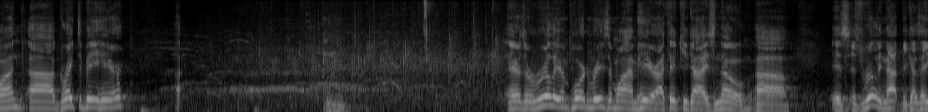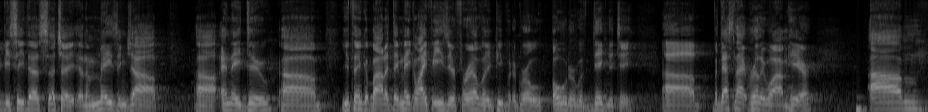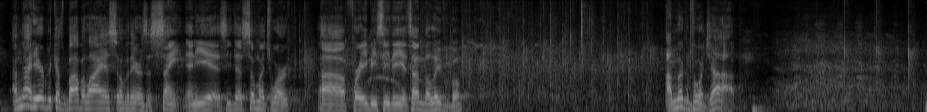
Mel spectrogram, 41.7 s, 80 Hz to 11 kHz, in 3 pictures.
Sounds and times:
Male speech, man speaking: 0:00.0 - 0:01.9, 0:07.6 - 0:11.9, 0:12.5 - 0:26.1, 0:27.0 - 0:34.8, 0:37.8 - 0:38.9
Narration, monologue: 0:00.0 - 0:02.3, 0:07.5 - 0:34.9, 0:37.6 - 0:40.7.

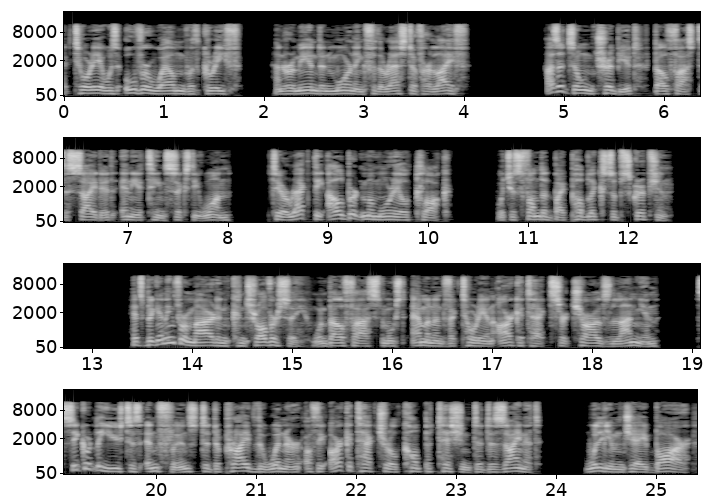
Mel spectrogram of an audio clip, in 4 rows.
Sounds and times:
Speech: 0:00.0 - 0:04.1, 0:04.8 - 0:12.5, 0:13.4 - 0:25.4.

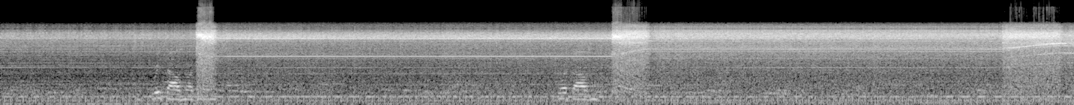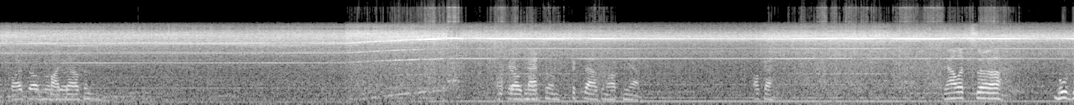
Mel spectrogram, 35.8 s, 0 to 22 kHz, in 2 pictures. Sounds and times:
Speech: 0:02.3 - 0:03.3, 0:09.3 - 0:10.1, 0:18.1 - 0:19.6, 0:26.2 - 0:28.6, 0:30.4 - 0:30.8, 0:33.6 - 0:34.7, 0:35.5 - 0:35.8.

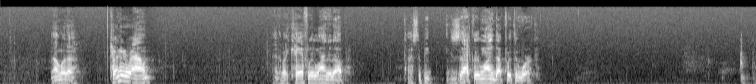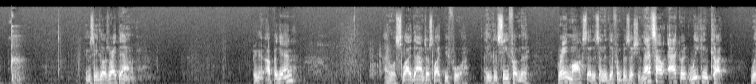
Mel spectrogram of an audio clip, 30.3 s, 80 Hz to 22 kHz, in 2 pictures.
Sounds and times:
Speech: 0:01.0 - 0:03.2, 0:05.4 - 0:07.1, 0:08.1 - 0:10.9, 0:16.8 - 0:18.0, 0:20.2 - 0:21.2, 0:22.8 - 0:30.2.

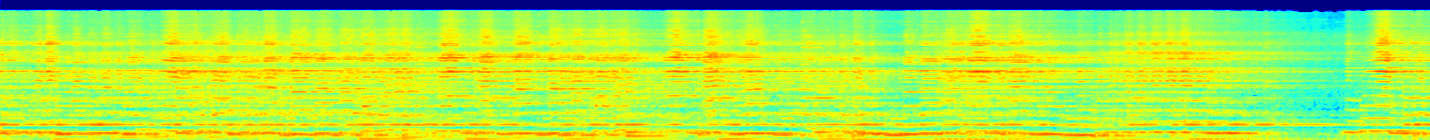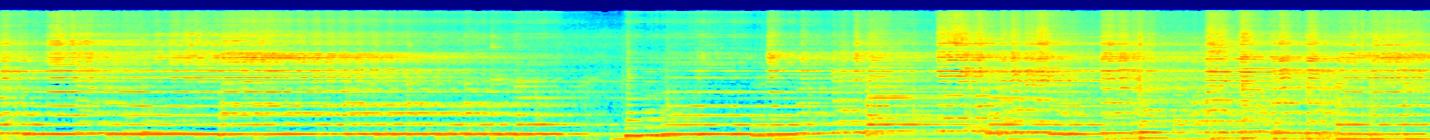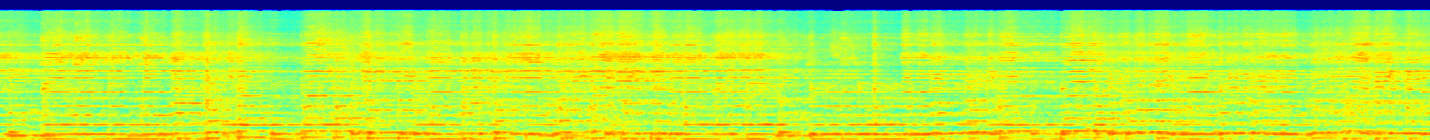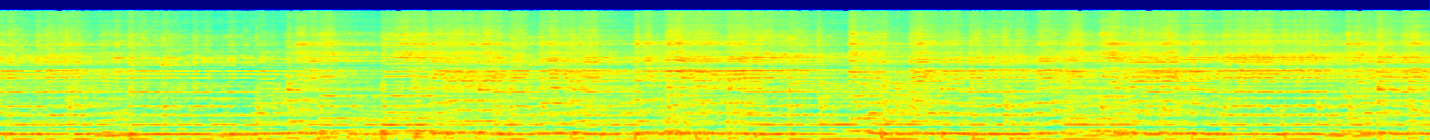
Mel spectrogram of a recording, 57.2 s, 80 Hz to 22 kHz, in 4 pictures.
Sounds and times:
Musical instrument: 0:00.0 - 0:57.2.

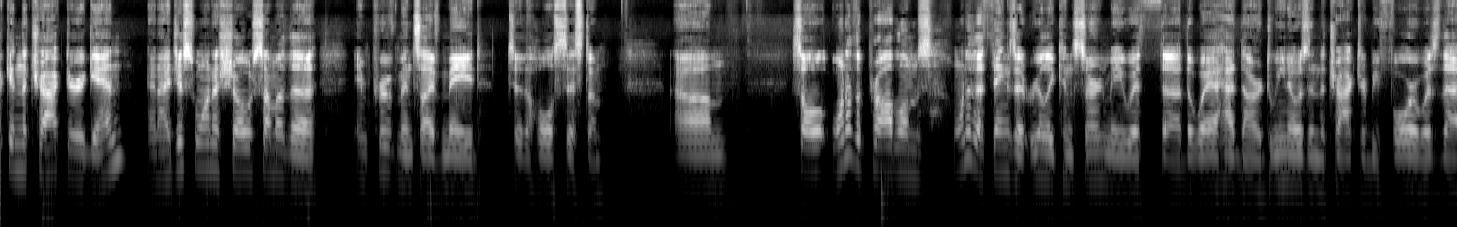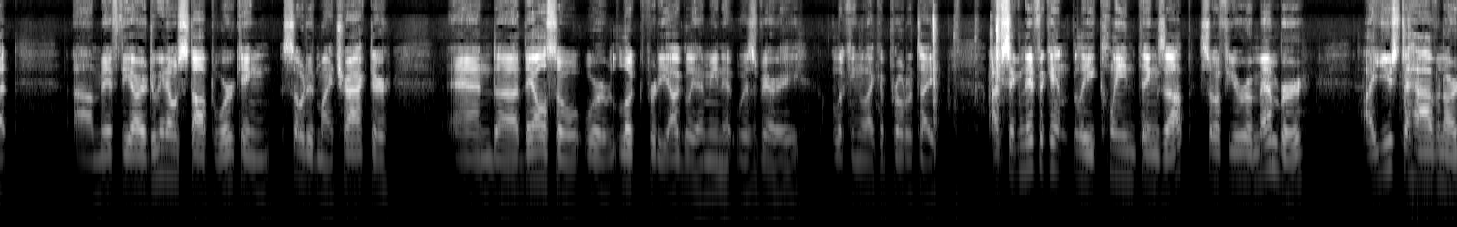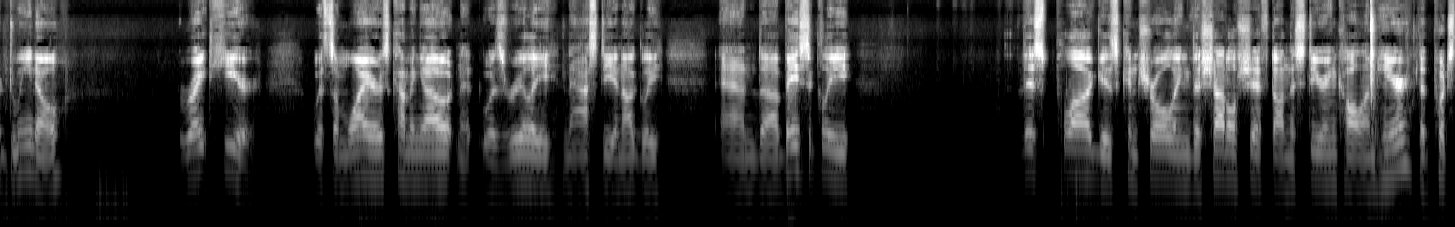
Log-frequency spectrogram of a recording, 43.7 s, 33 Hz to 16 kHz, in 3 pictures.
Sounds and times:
Speech: 0:00.0 - 0:06.1, 0:06.7 - 0:14.7, 0:15.3 - 0:29.9, 0:30.9 - 0:37.7, 0:39.2 - 0:43.6.

